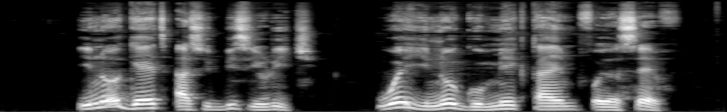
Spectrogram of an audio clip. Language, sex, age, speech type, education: Nigerian Pidgin, male, 30-45, spontaneous, tertiary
